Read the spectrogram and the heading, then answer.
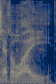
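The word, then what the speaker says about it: Tapuai: Or how was Clarkie pronouncing him last time? – Tapawai. – Is that Tapawai? – How you do it? – Yes.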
